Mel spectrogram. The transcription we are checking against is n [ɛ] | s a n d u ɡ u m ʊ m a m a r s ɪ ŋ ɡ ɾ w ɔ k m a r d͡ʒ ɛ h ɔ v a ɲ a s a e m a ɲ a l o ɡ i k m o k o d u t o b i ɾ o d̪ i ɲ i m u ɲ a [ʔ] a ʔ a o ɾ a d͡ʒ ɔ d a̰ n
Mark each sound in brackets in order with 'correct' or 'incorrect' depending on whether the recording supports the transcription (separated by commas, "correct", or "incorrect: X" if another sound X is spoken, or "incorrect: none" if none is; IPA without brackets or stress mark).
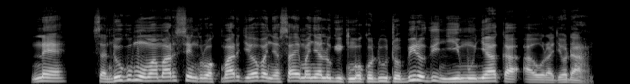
correct, incorrect: k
